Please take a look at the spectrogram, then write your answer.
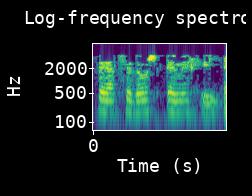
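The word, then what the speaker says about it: CH2M Hill: Y esta tarde también nos acompaña titulada, que actualmente está trabajando en la empresa CH2000 GIL, que es la ingeniería de ONO. No sé si lo he dicho bien. ¿Está bien dicho? – CH2M GIL. – M-GIL, bueno.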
